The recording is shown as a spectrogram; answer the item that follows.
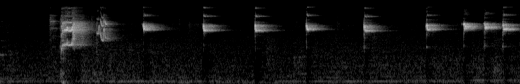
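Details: Lovebird fighter reacting to a rival with ngetik: a harsh opening note followed by short, sharp, high ticking chips repeated roughly every half second, speeding up at the end.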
